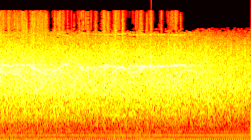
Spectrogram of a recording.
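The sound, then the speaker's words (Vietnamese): Applause breaks out after two songs are performed at a singing contest, a dense, steady wash of clapping that stays loud and even for the whole stretch, with no voices standing out. “tiếng vỗ tay vang lên như sau”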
